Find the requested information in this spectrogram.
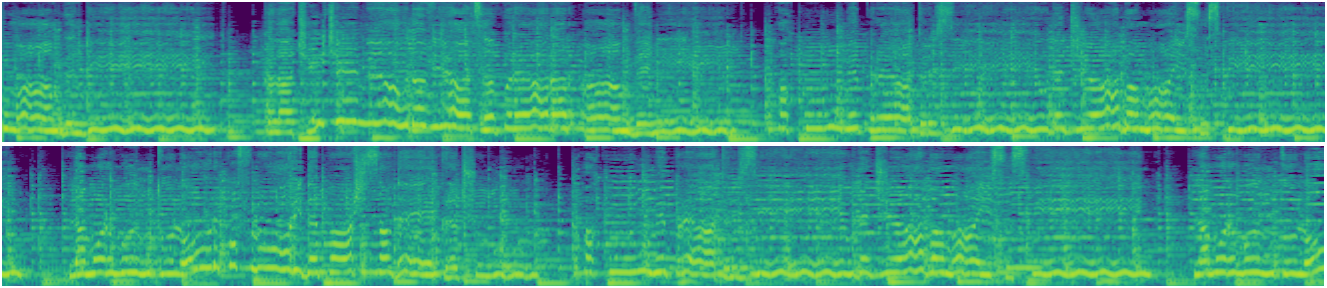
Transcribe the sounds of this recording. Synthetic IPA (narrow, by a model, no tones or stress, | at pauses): umamɡɨnd̪i | t̪ | kəlat͡ʃejt͡ʃemiawd̪avjat̪səpɾeaɾaɾamve̞nit̪ | akumjepɾeaat̪ɨɾzi | wd̪e̞d͡ʒavamajsuspi | n | lamoɾmɨnt̪ulorkufloɾd̪epaʃsawd̪ekɾət͡ʃun | akummepɾeat̪əɾzi | wd̪ed͡ʒavamajsuspi | n | lamoɾmɨnt̪ulo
